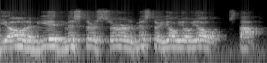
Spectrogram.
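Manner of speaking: very slow, high, stretched-out yelling scream. Retelling a story where a man calls after a passing peddler; imitating someone screaming. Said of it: "And he screams out".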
